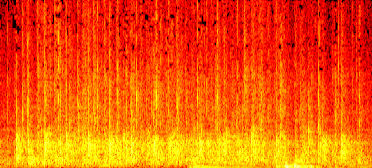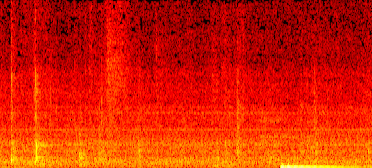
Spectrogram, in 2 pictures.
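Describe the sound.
Audience applause welcoming a speaker at a recovery meeting for alcoholics: a dense burst of many hands clapping that thins out and fades after several seconds, with a few low thumps along the way.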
